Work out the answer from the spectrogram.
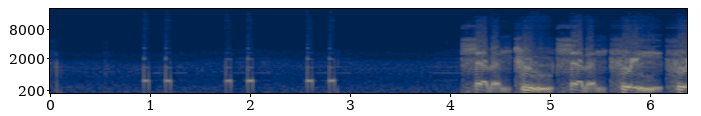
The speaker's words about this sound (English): Let me check the last number dialed through the patch.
